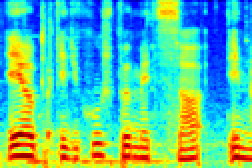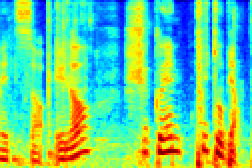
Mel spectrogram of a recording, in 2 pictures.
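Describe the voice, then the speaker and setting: In a relaxed let's play, a young YouTuber narrates his survival game for viewers, rambling and self-deprecating. His voice sits at medium pitch and is a little mellow, and there's slight background noise.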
